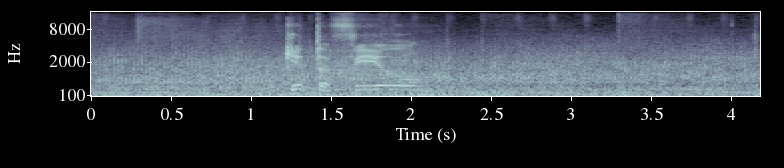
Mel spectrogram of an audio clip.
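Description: Helicopter in a video game flight simulator, a steady loud rotor and engine drone filling the background while someone talks briefly over it.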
